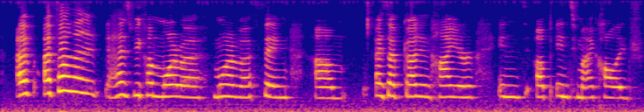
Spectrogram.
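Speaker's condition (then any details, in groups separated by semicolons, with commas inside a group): Cerebral palsy; slow typing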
